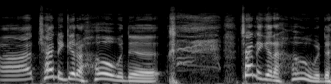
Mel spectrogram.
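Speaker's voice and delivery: put-on high, sing-song phone-agent voice. Retelling what the woman said after the long hold, impersonating James. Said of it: "That's my impersonation of James".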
